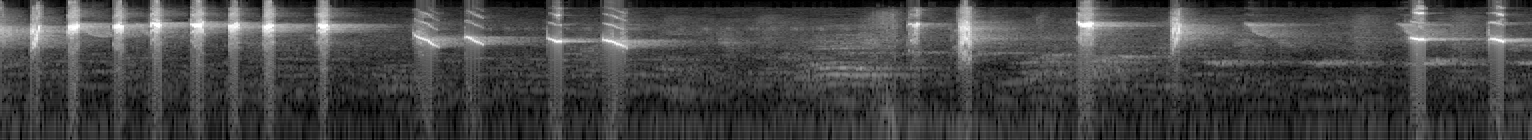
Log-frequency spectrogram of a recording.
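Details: Energetic sunbird singing meant to prompt other birds into song: a quick series of about eight high chips, then lower downslurred notes and scattered high tweets with short gaps.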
